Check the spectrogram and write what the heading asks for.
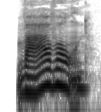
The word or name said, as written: varevogn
